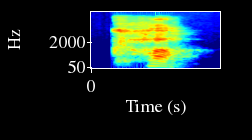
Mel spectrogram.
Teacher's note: the second letter is kah with an aspiration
